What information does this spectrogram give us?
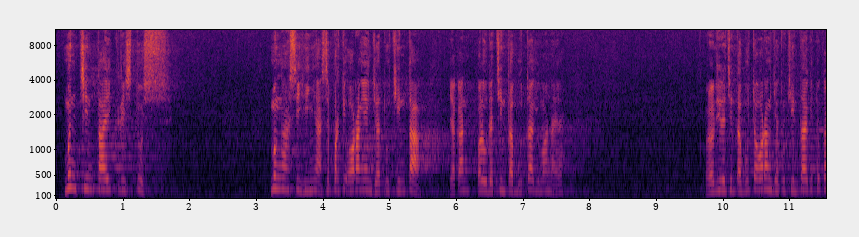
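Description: Young man, deacon, high voice, conversational homily, rhetorical questions, church reverb. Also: sharp tone. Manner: conversational preaching with rhetorical questions and slang asides. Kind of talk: Sunday homily. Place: large church, at the pulpit. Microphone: pulpit microphone.

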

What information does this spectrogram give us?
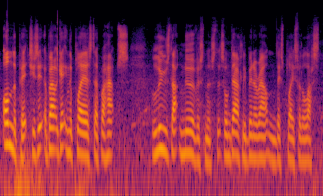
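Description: A man, a sports interviewer, asking brisk, upbeat questions pitchside after a match. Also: fairly even intonation, a little mellow. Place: outdoors pitchside.

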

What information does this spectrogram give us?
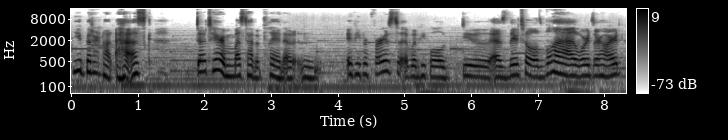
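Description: A woman streamer reading a manga aloud in an expressive, giggly way, with excited reactions in between. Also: medium pitch, measured pace. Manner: expressive, giggly, switches into character voices. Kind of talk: live reaction read-aloud with excited asides. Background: music behind the voice.

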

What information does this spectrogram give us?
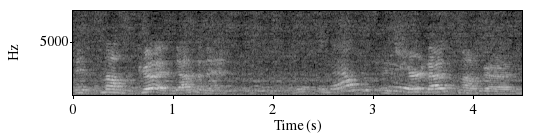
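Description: A woman chats while baking in a home kitchen, her voice high and bouncing all over. She talks in a bubbly, sing-song way. She stands away from the camera, and the kitchen makes her sound roomy. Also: lively intonation, slow, distant mic, crowd noise. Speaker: vlogger's sister, baking. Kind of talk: casual chat while baking.

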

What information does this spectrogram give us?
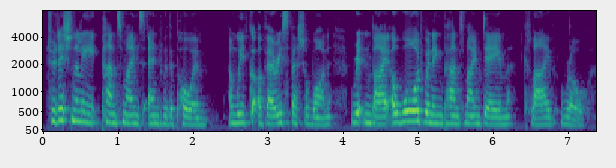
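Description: A woman's voice: medium pitch, normal speed, hardly any pauses, mellow. A young woman delivering a scripted introduction to camera as a presenter. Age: young adult. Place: bright living room.

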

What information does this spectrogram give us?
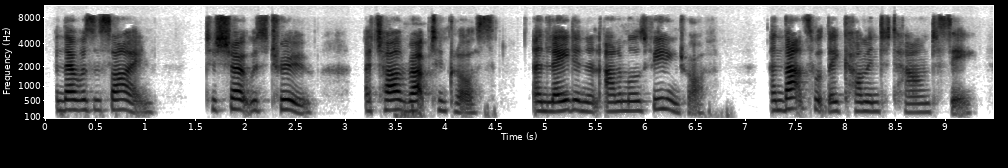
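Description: Eager, high-voiced British townswoman acted by a woman. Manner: earnest, excited, pleading. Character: eager, wonder-struck townswoman of ancient Bethlehem. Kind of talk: dramatic spoken-word verse reading.

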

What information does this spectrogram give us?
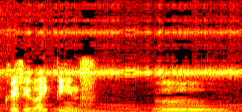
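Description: A man's voice: medium pitch, completely flat delivery, slow pace, over music. A man hosting a let's play, giving casual, rambling, jokey gameplay commentary.

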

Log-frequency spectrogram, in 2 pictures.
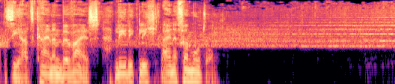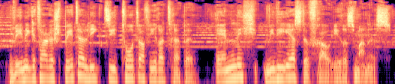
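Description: A man's voice: lowish voice, big pitch swings, a little slow, hardly any pauses, a bit bright. A man narrating a scripted true-crime documentary as its narrator. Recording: music bed under the voice. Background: music.

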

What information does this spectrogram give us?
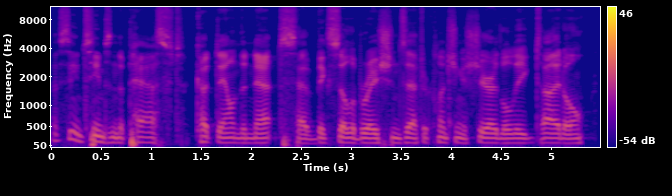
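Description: A man asking measured questions as a reporter at a postgame press conference. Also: fairly low pitch, little pitch movement, no room sound.

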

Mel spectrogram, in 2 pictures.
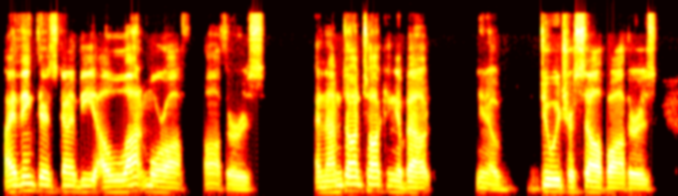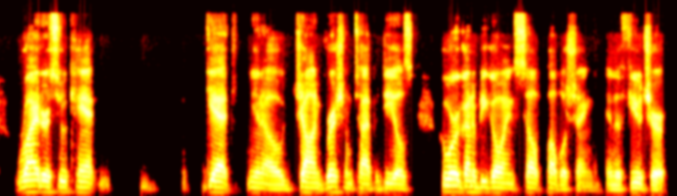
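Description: A man speaking as an author guest in an interview, conversational and emphatic, with deliberate phrasing. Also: sits low, a little mellow, dry recording.

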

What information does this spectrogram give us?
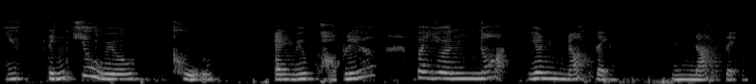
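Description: Bully animal girl for a cartoon, acted by a woman: high, condescending, domineering, drawling with confidence. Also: slow pace, mellow, rough recording. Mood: smug, scornful. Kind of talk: character audition lines.

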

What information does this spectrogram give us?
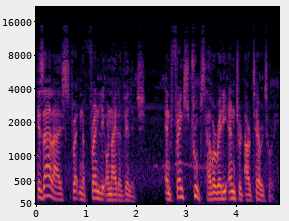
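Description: A man's voice: medium pitch, animated, quick pace, a bit bright, slight background noise, lightly acted, poor audio. An actor playing an urgent military man who briefs comrades formally in a video game drama.

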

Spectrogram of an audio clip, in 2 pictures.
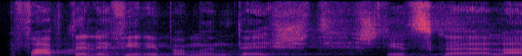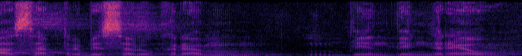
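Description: Older guy preaching at a podium mic, gravelly voice, big church echo, keeps asking the crowd stuff. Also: mid-range voice, steady tone. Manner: conversational preaching with rhetorical questions and humor. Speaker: pastor. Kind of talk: sermon. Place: large church hall. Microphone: podium microphone. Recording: long church reverb.

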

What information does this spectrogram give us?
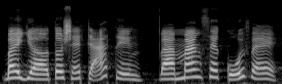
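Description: A woman voicing a greedy, scheming rich old man in an animated folk tale, smug and wheedling. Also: high voice, moderate pace.

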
